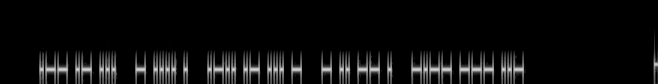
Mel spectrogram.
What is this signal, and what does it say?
Morse code, heard as a keyed tone, about 40 wpm, 700 Hz. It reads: WAS THE LAST TIME YOU
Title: Sets of 5 Words Encore2 40wpm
